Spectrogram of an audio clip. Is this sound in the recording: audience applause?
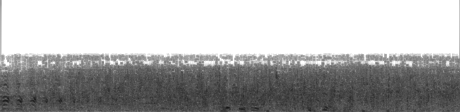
yes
